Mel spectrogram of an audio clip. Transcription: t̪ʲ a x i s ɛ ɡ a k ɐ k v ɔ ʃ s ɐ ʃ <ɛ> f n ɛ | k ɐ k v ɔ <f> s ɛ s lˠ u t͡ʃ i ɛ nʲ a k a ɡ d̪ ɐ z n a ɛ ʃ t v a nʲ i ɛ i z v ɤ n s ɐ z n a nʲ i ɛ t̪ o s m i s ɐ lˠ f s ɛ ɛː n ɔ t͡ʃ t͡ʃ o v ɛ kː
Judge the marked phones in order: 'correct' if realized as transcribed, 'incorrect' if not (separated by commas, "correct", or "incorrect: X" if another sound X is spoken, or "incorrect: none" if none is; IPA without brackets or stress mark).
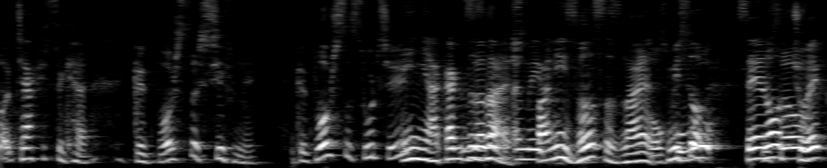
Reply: incorrect: i, incorrect: ʃ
